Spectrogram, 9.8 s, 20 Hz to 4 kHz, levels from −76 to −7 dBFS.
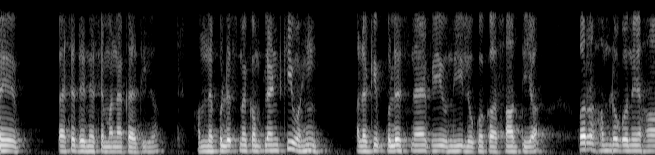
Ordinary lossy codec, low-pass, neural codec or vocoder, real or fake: none; 3.6 kHz; vocoder, 44.1 kHz, 128 mel bands, Pupu-Vocoder; fake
